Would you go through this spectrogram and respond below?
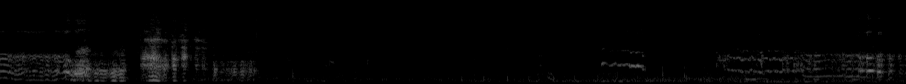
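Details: Indoor Chihuahua complaining about another dog hogging the bed: rustling and bumping noises early on, then several wavering, bleat-like gurgles later, the last one drawn out over a couple of seconds.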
